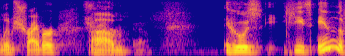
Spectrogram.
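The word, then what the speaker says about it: Liev Schreiber: Liv Schreiber.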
